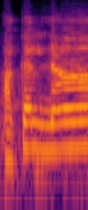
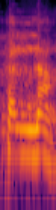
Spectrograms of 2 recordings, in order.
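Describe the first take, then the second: First: The final vowel is held long. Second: The final vowel is cut short. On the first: We ate. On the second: A group of women ate.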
